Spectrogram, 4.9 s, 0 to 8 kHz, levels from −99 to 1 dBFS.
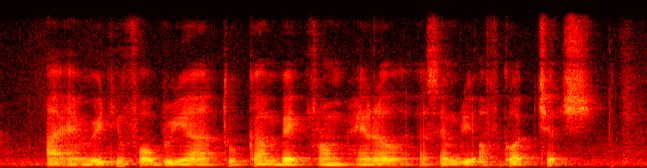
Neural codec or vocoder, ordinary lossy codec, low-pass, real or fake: none; none; 7.2 kHz; real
